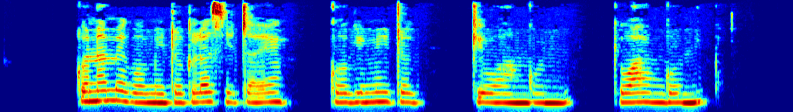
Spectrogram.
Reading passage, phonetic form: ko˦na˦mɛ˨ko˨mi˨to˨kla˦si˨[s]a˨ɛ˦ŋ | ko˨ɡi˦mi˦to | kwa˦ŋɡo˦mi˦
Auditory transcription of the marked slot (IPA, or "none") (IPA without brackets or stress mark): t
